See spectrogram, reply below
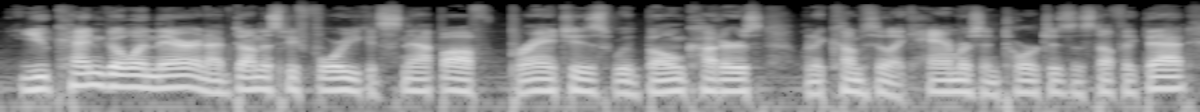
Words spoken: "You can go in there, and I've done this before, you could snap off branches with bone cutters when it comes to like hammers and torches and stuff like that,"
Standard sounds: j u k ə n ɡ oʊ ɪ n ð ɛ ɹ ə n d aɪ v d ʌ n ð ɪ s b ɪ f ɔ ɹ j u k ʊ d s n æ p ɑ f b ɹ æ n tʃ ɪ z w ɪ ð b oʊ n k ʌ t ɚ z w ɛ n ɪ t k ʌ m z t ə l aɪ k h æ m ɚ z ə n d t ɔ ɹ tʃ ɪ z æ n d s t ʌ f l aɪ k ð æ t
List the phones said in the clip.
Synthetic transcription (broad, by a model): j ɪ k ə n ɡ oʊ ɪ n ð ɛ ɹ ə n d aɪ v d ʌ n ð ɪ s b ɪ f ɔ ɹ j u k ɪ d s n æ p ɑ f b ɹ æ n tʃ ɪ z w ɪ ð b oʊ n k ʌ t ɚ z w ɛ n ɪ t k ʌ m z t ə l aɪ k h æ m ɚ z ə n t ɔ ɹ tʃ ɪ z n s t ʌ f l aɪ k ð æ t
